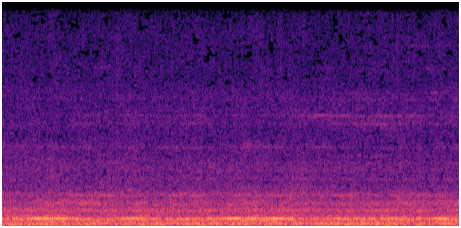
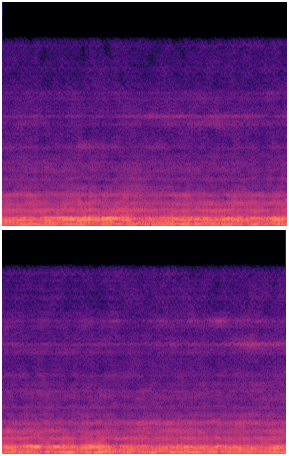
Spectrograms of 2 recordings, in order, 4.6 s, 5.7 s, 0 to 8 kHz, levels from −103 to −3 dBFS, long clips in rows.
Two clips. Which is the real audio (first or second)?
first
